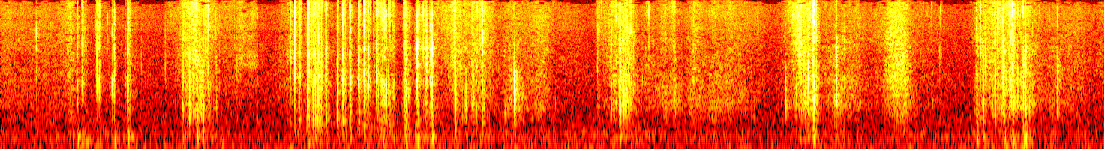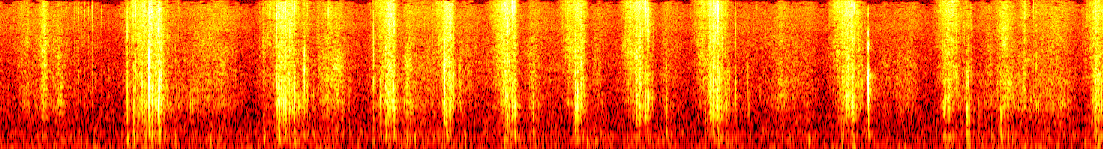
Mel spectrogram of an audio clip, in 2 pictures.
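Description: An empty, soft, hollow teal-blue leather glove with white stitching is held in a hand wearing a black leather glove and crumpled and rubbed, so leather rubs against leather. Bright creaking, crinkling rubs and squeaks come in repeated short bursts over a quiet background, with little low end.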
